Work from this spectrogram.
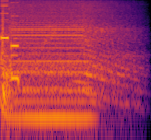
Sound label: Hi-tech Panel Servo Button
